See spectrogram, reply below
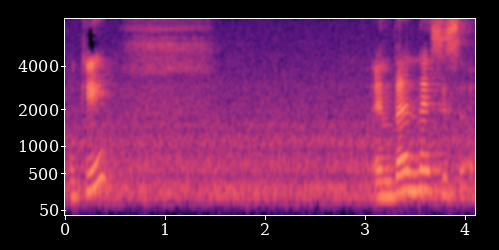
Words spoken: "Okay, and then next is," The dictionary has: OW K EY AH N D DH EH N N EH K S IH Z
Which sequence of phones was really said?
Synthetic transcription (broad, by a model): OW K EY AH N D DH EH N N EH S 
